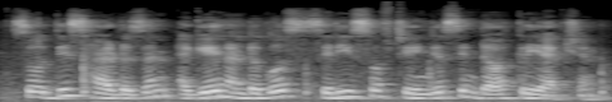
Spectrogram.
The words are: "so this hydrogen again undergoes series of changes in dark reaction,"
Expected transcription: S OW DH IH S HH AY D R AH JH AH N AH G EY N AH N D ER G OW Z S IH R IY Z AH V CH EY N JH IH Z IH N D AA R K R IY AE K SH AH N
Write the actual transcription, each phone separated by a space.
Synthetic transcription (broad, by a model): S OW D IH S HH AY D AH Z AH N AH G EY N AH N D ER G OW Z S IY R IY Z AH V CH EY N JH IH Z IH N D AA R K R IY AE K SH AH N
